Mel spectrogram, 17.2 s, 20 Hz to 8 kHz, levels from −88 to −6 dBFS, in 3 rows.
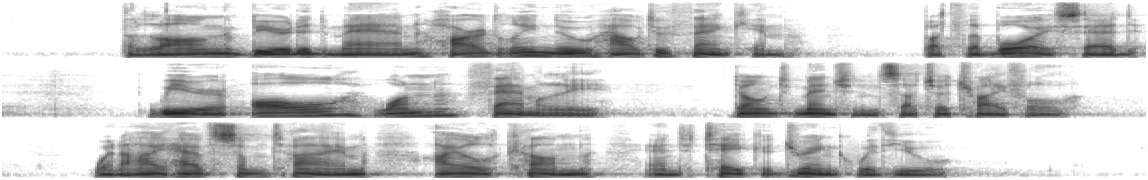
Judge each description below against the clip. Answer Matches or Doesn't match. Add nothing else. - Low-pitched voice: Matches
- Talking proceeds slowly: Matches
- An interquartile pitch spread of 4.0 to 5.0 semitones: Matches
